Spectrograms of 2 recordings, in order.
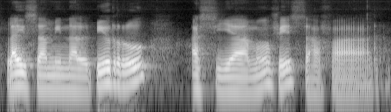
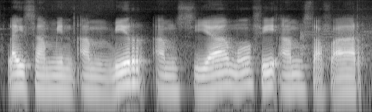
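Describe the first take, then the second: First: The article is pronounced with an l sound. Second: The article is pronounced with an m sound. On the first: This is the standard form of the phrase. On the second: This is how a southern Arabian dialect says it.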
